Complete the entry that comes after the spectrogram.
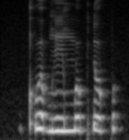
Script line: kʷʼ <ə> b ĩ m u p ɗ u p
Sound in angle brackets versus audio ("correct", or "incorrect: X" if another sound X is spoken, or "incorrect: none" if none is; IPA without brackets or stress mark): correct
